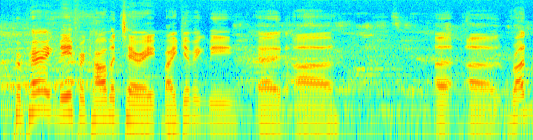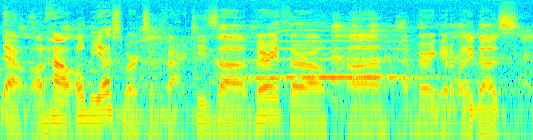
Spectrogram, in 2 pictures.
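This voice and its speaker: Lively intonation at a moderate pace, with audible room echo and crowd noise in the background. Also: man, fairly high pitch for a man. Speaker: esports commentator. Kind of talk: live commentary. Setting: gaming expo. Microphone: quiet microphone.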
